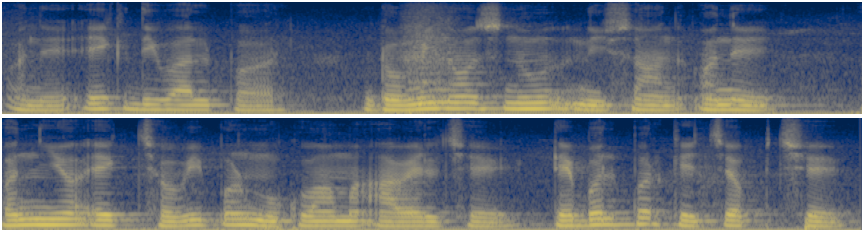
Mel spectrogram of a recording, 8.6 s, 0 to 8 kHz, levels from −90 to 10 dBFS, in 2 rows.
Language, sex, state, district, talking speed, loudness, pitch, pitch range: Gujarati, male, Gujarat, Valsad, 130 wpm, -14 LUFS, 130 Hz, 125-150 Hz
